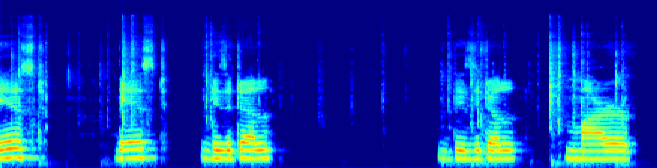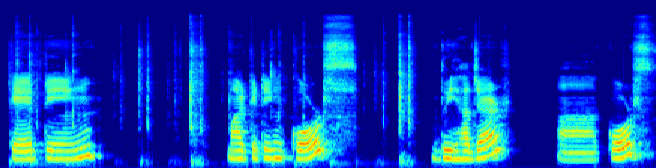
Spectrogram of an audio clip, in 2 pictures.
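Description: Typing on a computer keyboard: short runs of key clicks, heard in the gaps between several brief stretches of a man's voice.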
